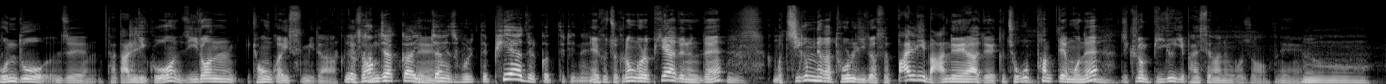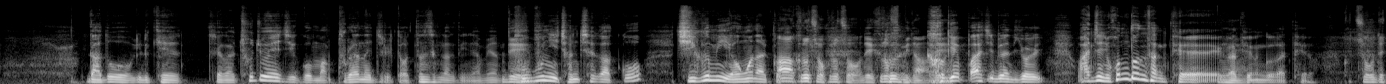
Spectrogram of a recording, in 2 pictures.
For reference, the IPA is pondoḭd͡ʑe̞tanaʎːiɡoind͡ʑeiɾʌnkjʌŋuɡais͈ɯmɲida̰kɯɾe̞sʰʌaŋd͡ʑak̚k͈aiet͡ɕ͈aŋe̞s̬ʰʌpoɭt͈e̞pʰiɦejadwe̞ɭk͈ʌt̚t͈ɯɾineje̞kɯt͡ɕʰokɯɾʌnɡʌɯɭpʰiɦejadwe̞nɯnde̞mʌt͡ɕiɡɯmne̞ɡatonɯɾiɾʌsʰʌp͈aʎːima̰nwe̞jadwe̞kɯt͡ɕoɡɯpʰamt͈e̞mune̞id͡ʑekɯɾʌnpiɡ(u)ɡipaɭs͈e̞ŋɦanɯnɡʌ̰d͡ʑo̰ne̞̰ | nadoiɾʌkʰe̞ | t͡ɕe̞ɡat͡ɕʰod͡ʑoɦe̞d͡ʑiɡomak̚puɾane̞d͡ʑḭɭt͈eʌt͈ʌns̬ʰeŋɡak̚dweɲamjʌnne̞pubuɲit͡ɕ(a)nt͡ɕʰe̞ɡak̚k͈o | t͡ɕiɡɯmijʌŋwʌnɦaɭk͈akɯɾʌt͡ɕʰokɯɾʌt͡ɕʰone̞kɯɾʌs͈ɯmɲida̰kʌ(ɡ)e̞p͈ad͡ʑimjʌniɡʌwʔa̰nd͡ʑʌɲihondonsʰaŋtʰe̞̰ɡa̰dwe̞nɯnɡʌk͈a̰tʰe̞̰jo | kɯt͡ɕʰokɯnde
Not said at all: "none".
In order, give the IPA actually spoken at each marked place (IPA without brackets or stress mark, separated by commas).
ɯ, ʌ, ɡ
